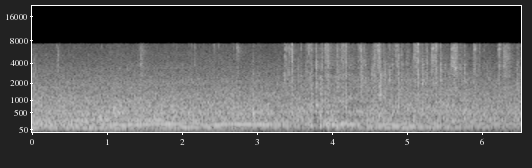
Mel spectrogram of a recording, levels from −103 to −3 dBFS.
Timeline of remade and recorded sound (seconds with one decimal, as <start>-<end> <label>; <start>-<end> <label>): 0.0-3.7 recorded; 3.7-4.4 remade; 4.4-6.5 recorded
